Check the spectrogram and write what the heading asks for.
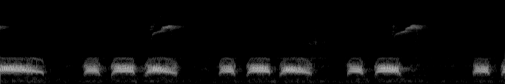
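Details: Aggressive territorial male spotted dove drawn in by a ground decoy, giving rapid low hollow coos in groups of two to three, nearly continuous, with faint high sliding chirps overhead.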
